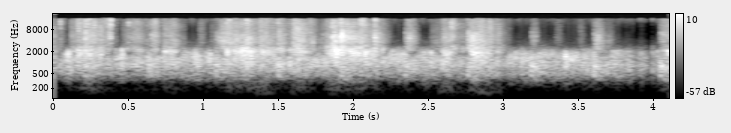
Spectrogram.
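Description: A crowd applauds steadily, a dense crackle of many hands clapping at once that holds an even, fairly loud level for about four seconds without any voices on top.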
